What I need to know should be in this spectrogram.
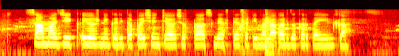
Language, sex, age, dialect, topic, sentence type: Marathi, female, 18-24, Northern Konkan, banking, question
